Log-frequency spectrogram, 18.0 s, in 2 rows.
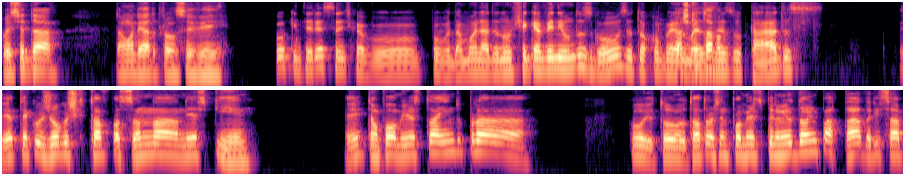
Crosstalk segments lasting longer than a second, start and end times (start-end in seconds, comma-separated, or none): none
